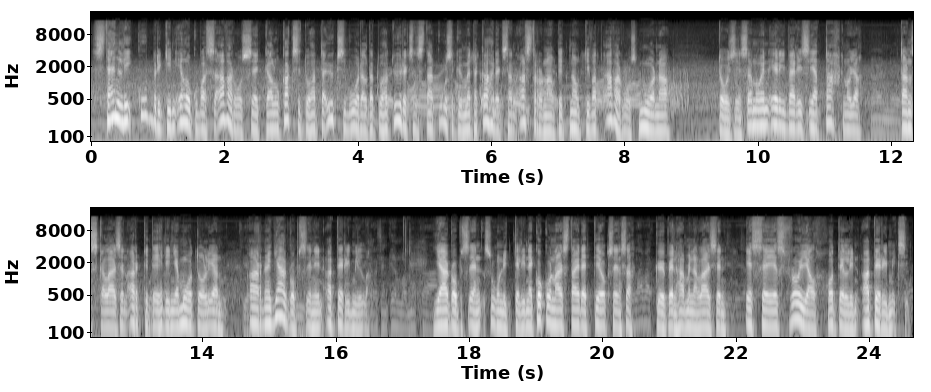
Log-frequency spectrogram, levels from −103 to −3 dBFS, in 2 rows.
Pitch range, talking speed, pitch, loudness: 125-145 Hz, 75 wpm, 130 Hz, -21 LUFS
